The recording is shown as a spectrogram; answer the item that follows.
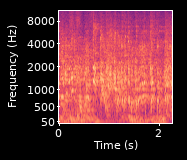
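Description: Vinyl record being scratched by hand on a turntable over a hip-hop beat: quick back-and-forth swoops in pitch riding on a heavy, steady bass.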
